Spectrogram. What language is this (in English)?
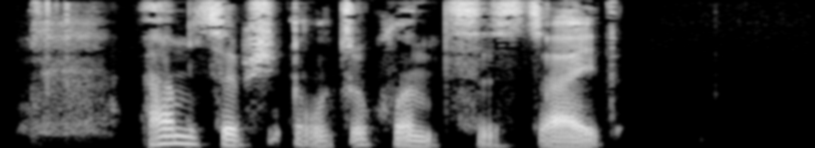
Abkhazian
